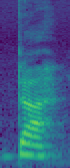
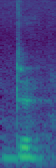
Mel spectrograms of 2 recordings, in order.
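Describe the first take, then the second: First: A short vowel sound follows the consonant. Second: The consonant is said with no vowel after. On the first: The speaker calls it wrong. "not to add a sound after the letter" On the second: The speaker calls it right. "just the sound of the letter"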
